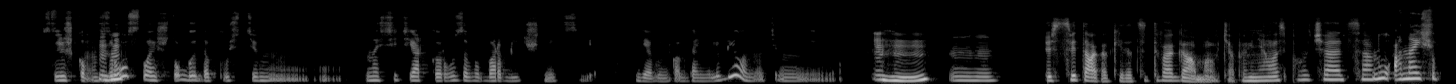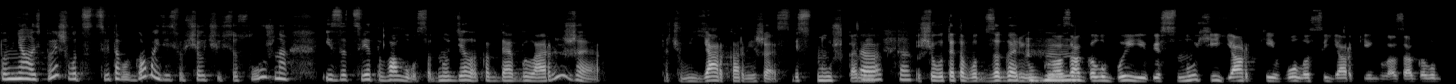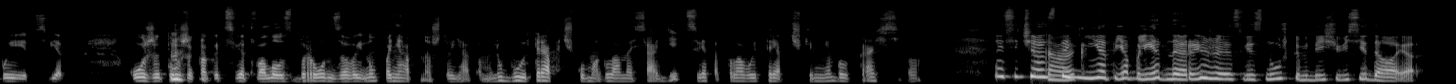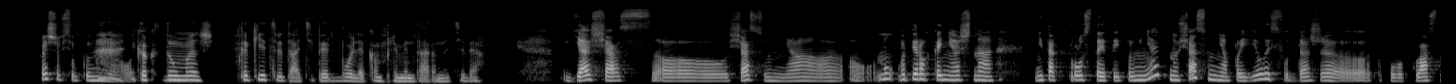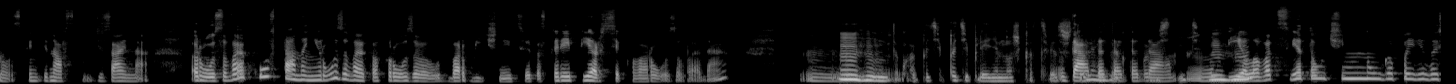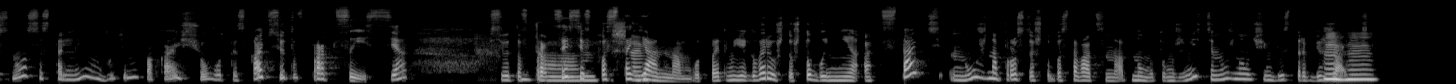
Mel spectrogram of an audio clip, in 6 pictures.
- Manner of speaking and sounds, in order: tapping; chuckle; put-on voice: "Но сейчас-то - нет, я бледная, рыжая, с веснушками, да ещё и седая"
- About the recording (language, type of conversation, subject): Russian, podcast, Что обычно вдохновляет вас на смену внешности и обновление гардероба?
